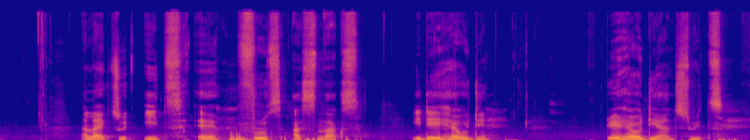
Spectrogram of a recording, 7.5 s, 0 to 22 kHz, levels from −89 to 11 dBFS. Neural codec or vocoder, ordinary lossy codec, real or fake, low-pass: vocoder, 48 kHz, 128 mel bands, Vocos; none; fake; none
